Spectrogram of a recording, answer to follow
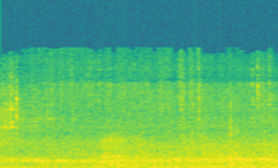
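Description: E-bike being ridden over soft beach sand: a steady rumbling ride noise with a faint steady whine above it.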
